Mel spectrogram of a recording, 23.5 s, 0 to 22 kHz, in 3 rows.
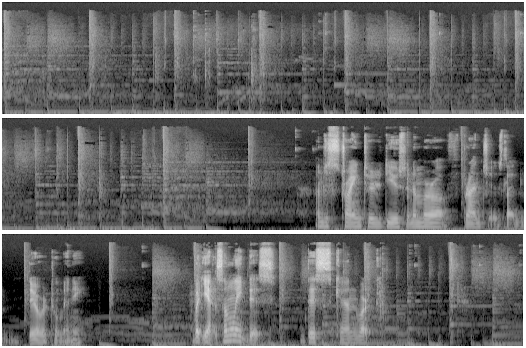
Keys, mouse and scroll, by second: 0.3 middle click, 2.6 shift+middle click, 3.0 middle click, 4.8 click, 7.7 click, 8.6 middle click, 10.3 click, 12.5 middle click, 16.7 click, 18.4 shift+middle click, 18.7 shift+middle click, 19.1 middle click, 21.8 click, 22.4 click.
